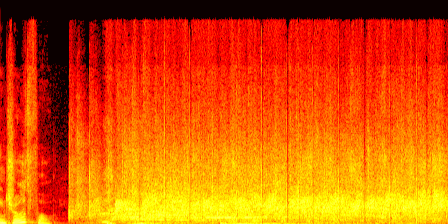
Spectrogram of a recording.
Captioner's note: audience exclaims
